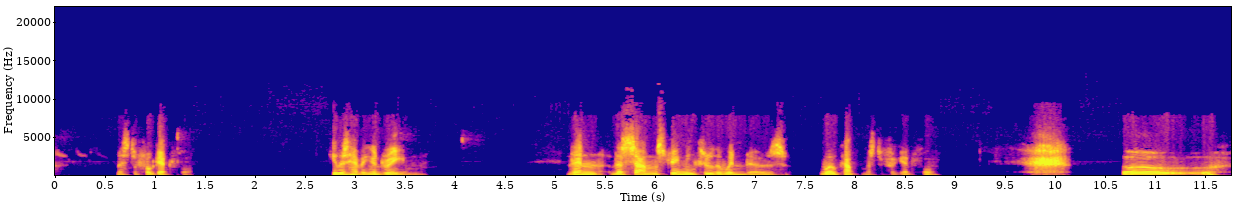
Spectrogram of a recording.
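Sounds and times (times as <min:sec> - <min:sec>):
speech: 0:00.6 - 0:01.5, 0:02.8 - 0:03.8, 0:05.1 - 0:08.9, 0:09.7 - 0:11.7
voice performing a loud drawn-out yawn: 0:09.8 - 0:10.1, 0:10.7 - 0:11.7.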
